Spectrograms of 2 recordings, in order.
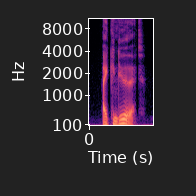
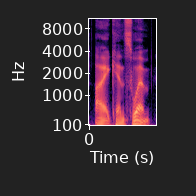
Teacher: When native speakers say this, they don't stress the word can. They make it very small, very weak. It's almost like a ghost word.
